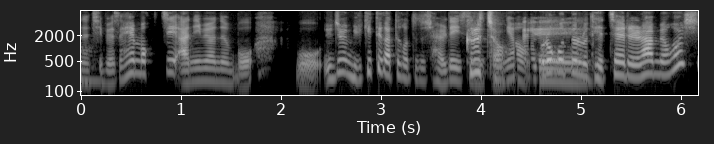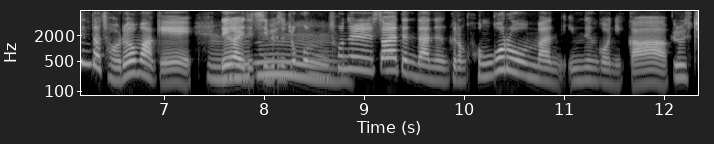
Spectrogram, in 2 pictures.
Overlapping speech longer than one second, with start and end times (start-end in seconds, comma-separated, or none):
3.8-5.1, 7.4-8.9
